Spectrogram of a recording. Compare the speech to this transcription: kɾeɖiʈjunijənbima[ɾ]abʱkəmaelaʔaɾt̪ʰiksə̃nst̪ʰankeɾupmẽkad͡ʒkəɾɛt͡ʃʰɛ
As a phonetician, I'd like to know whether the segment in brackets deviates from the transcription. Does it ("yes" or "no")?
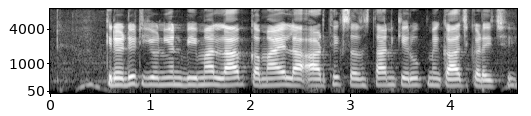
yes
